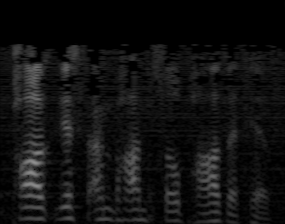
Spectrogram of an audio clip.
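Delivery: a dreamy fake-positive murmur; mock positive thinker.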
